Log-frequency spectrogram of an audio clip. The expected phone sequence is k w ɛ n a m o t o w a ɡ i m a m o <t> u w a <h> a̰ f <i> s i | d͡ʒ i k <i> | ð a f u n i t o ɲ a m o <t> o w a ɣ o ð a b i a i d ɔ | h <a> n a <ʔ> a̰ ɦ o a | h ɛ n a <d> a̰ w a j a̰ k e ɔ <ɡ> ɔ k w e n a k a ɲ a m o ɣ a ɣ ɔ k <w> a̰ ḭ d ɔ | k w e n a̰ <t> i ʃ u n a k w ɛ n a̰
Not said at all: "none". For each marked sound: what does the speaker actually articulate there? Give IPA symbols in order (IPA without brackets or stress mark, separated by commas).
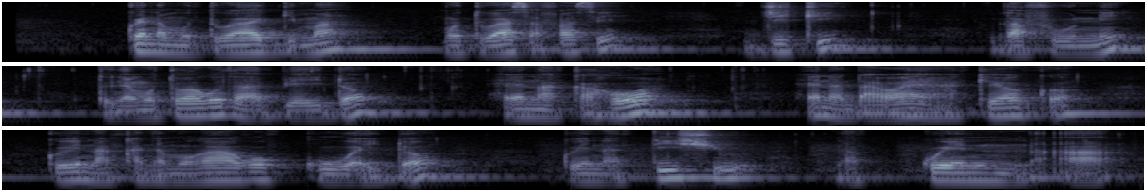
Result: t, s, a, i, t, ɛ, k, d, ɡ, u, t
